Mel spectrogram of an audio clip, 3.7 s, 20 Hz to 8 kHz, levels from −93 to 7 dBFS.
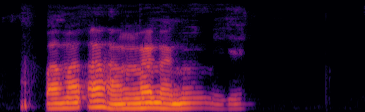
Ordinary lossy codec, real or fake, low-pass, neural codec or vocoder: Opus, 64 kbps; fake; 7.2 kHz; codec, 44.1 kHz, 2.6 kbps, SNAC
